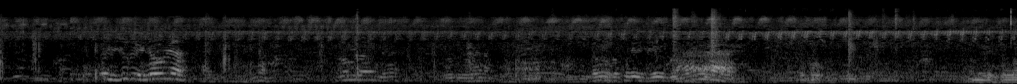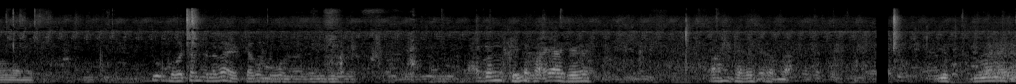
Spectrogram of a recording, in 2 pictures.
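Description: Men talk casually close by, outdoors.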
